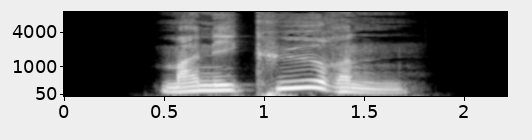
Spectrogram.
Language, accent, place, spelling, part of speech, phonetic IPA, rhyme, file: German, Germany, Berlin, Maniküren, noun, [maniˈkyːʁən], -yːʁən, De-Maniküren.ogg
- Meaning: plural of Maniküre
